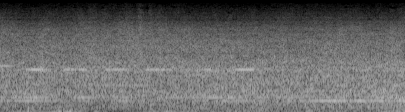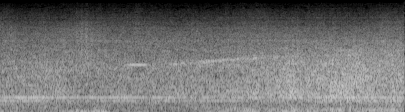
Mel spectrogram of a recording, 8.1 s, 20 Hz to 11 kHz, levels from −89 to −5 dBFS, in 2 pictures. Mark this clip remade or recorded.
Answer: remade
